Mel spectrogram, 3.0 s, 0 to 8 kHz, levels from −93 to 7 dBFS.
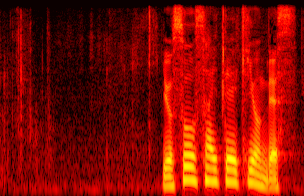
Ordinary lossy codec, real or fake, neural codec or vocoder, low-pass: none; real; none; 7.2 kHz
